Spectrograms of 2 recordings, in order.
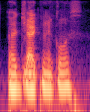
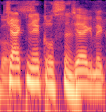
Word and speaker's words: Jack Nicholson: that uh what's his name uh Jackson nickel Jack Nicholas oh yeah oh my God what's his name Jack Nicholson oh my God I know I said it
